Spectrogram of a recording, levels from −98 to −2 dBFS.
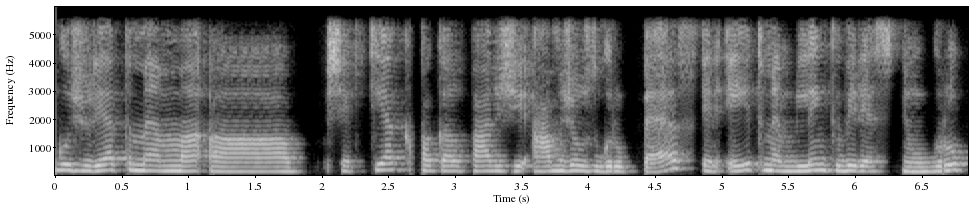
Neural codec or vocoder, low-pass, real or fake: codec, 16 kHz in and 24 kHz out, 1 kbps, XY-Tokenizer; 5.4 kHz; fake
